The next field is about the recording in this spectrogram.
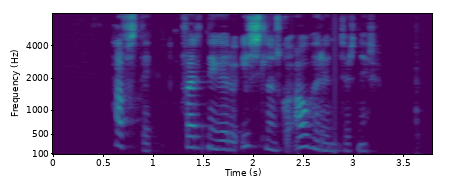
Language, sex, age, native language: Icelandic, female, 30-39, Icelandic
